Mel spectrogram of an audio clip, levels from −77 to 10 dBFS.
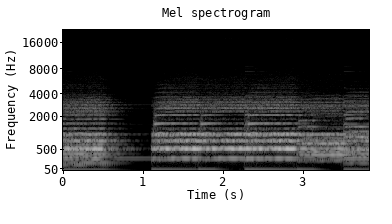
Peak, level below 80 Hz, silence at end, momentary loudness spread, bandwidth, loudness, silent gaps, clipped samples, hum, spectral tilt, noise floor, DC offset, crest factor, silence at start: -10 dBFS; -72 dBFS; 0 s; 7 LU; 7.6 kHz; -23 LUFS; none; under 0.1%; none; -5 dB/octave; -46 dBFS; 0.2%; 14 dB; 0 s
